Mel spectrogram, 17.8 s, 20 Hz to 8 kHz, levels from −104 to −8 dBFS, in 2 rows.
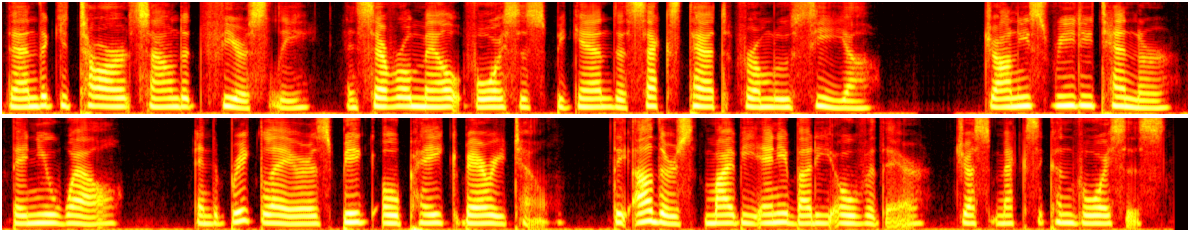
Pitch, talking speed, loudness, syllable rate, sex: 220 Hz, 120 wpm, -18 LUFS, 4.3 syllables/s, female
